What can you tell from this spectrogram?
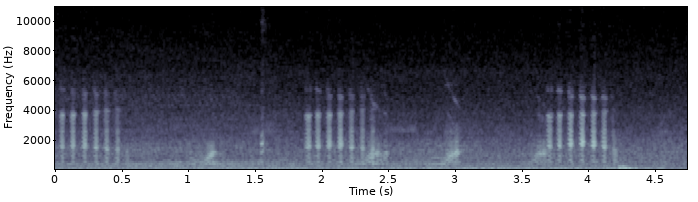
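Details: Frogs in a pond croak in rapid pulsed bursts, each a short rattling series of clicks repeated every second or two.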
